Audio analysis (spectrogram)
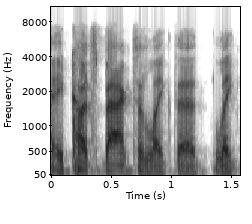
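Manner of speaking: usual speaking voice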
